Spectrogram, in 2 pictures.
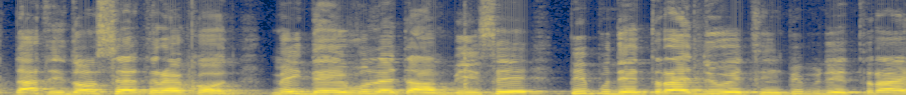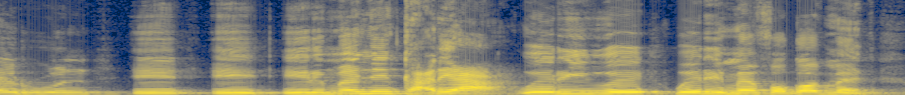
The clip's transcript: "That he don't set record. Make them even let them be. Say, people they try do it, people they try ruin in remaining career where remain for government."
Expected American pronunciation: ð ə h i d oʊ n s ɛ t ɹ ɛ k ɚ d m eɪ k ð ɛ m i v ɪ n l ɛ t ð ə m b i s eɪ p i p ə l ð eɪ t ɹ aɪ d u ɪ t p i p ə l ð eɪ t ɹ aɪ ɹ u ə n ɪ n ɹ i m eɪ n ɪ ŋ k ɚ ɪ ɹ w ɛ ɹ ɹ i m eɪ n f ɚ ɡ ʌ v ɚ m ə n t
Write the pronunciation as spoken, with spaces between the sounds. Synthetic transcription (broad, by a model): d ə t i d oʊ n s ɛ t ɹ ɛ k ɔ d m eɪ k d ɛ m i v ɪ n l ɛ t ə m b i s eɪ p i p ə l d eɪ t ɹ aɪ d u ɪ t p i p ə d eɪ t ɹ aɪ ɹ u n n ɹ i m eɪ n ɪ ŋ k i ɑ w w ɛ w ɹ i m eɪ n f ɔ ɡ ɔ v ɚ m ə n t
